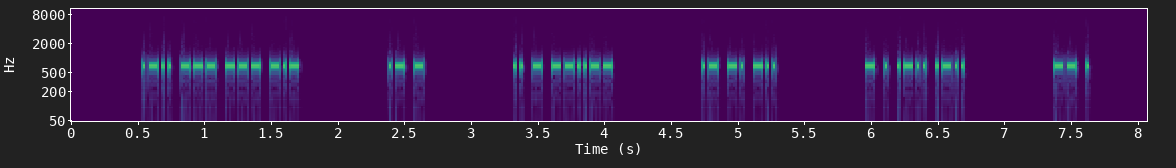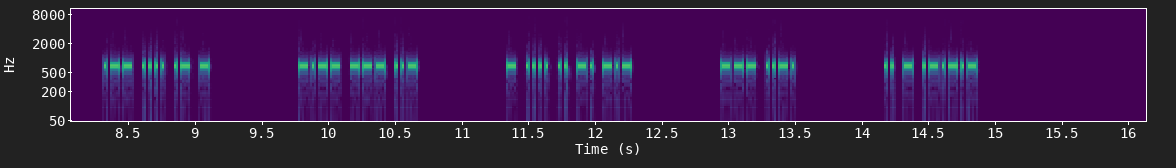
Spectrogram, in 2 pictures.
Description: Morse code, heard as a keyed tone, about 52 wpm, 700 Hz. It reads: LOOK AT IT, AND TELL ME WHAT YOU THINK OF IT.
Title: 4x Word-Spacing - Sentences from Top 200 Words - 50wpm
